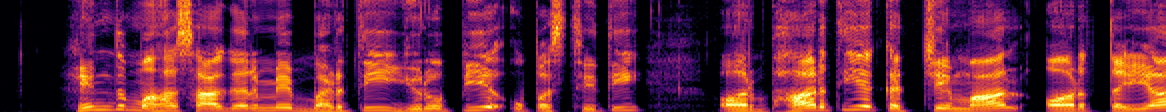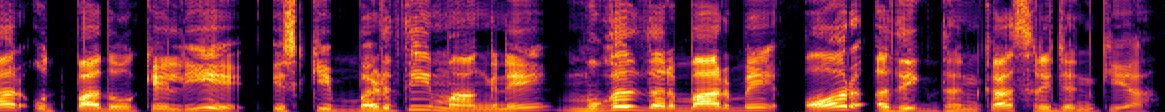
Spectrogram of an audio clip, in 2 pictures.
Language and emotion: Hindi, neutral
